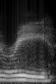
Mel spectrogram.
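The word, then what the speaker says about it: Rilly: But then in the modern era, there's a couple of books and then a series of articles by Claude Ree. His last name is spelled R-I-L-L-Y.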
